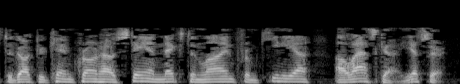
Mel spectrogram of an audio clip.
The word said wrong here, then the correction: Kenai: Kenai. – Yes. – Kenai. I always got to pronounce it correctly.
